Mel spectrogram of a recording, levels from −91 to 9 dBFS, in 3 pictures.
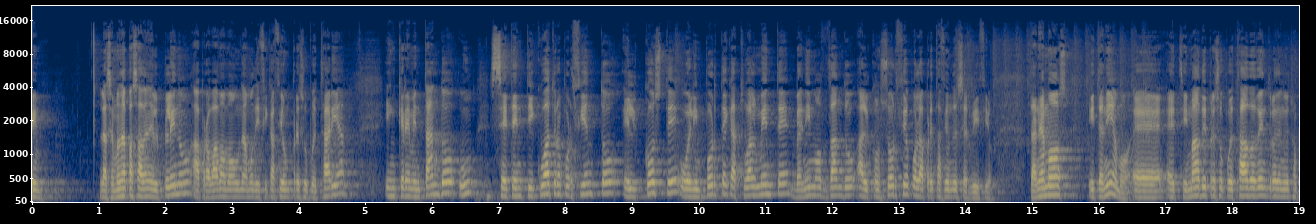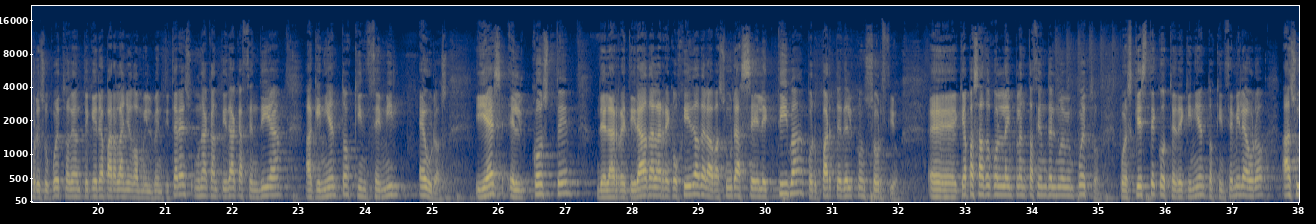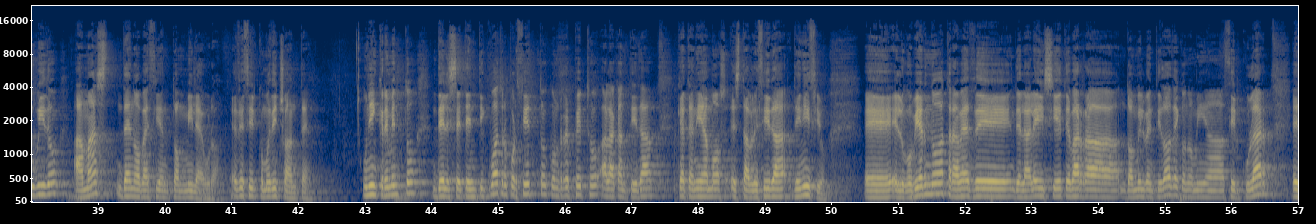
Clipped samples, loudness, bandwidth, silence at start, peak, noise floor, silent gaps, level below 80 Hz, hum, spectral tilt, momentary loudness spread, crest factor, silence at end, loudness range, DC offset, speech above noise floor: under 0.1%; -24 LUFS; 16 kHz; 0 s; -2 dBFS; -57 dBFS; none; -70 dBFS; none; -4 dB/octave; 9 LU; 22 dB; 0 s; 5 LU; under 0.1%; 33 dB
